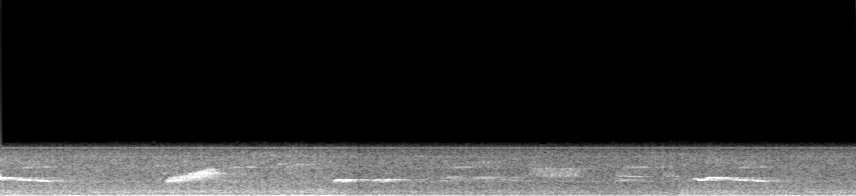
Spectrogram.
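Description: A bird whistling a short phrase of a falling note, a rising sweep and a level note, which starts over about five seconds later, above a steady low rumble.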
